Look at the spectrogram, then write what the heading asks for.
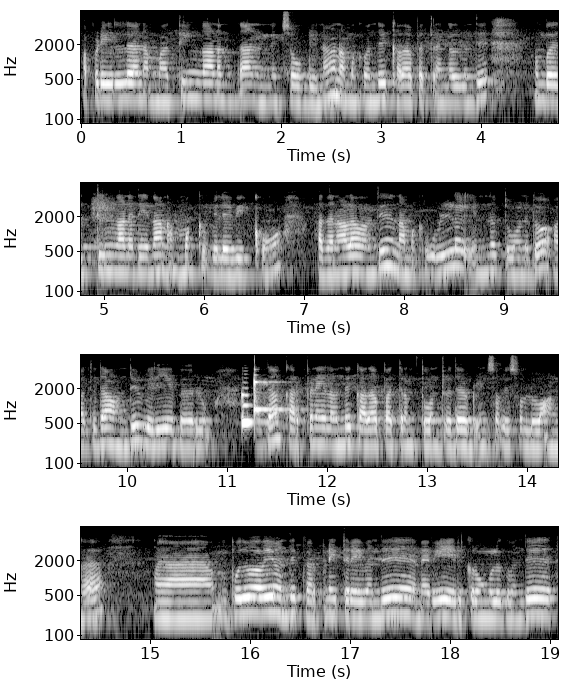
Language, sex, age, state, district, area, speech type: Tamil, female, 18-30, Tamil Nadu, Tirunelveli, rural, spontaneous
